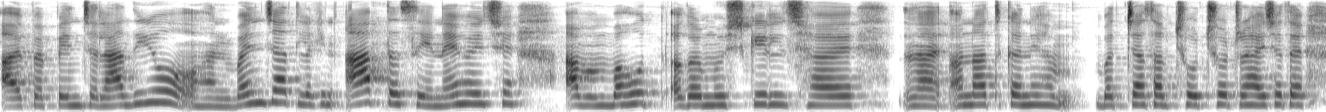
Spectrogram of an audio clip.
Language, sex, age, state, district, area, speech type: Maithili, female, 18-30, Bihar, Samastipur, urban, spontaneous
